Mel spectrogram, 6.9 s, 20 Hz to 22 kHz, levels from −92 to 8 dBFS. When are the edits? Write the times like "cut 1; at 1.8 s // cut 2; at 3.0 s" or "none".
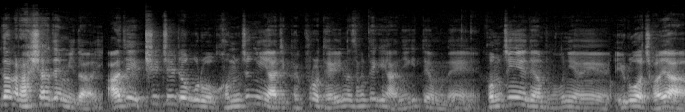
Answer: cut 1; at 1.1 s

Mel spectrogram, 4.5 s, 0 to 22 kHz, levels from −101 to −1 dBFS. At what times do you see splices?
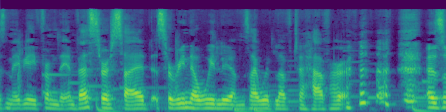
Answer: none

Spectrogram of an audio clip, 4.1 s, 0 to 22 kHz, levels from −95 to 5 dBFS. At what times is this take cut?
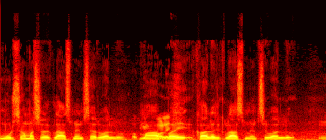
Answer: cut 1; at 1.6 s

